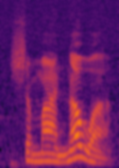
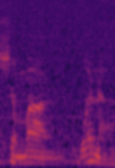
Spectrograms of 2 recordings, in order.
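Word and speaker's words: שמונה: 8, Shema Wana. I think. Shema Noah. Not Shema Wana. Shema Noah. Ma Noah. Really the longest number in Hebrew. 8, Shema Noah.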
